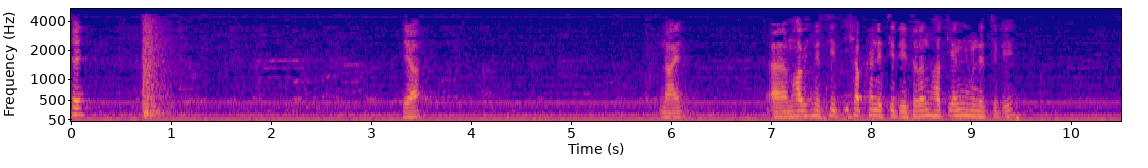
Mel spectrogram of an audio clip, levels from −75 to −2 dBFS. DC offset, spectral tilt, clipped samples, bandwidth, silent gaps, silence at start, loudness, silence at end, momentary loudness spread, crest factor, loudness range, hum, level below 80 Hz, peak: under 0.1%; -9.5 dB/octave; under 0.1%; 4.9 kHz; none; 0 s; -30 LUFS; 0 s; 15 LU; 24 dB; 8 LU; none; -42 dBFS; -8 dBFS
